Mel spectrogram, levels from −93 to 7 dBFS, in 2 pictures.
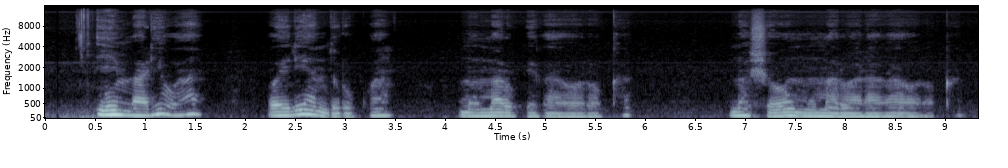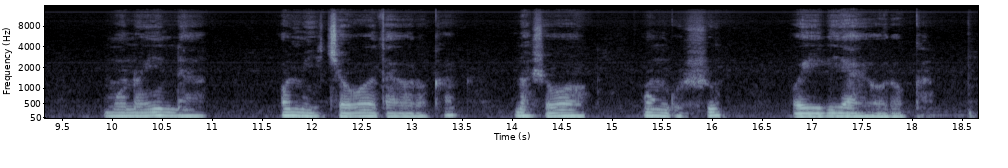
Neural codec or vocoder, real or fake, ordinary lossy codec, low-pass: none; real; AAC, 96 kbps; 14.4 kHz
